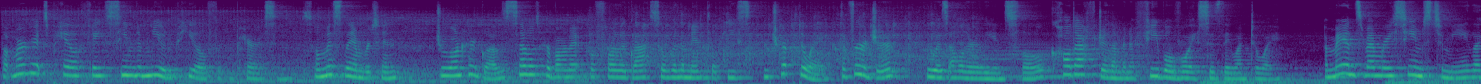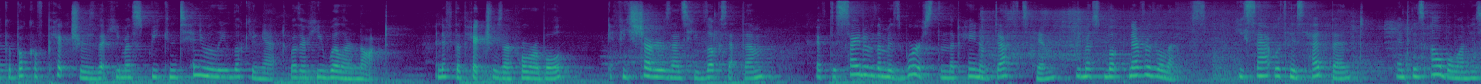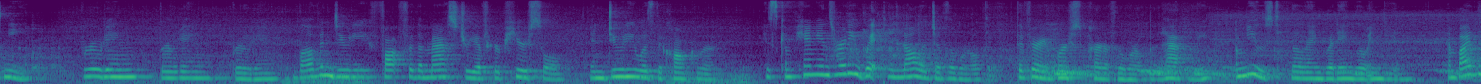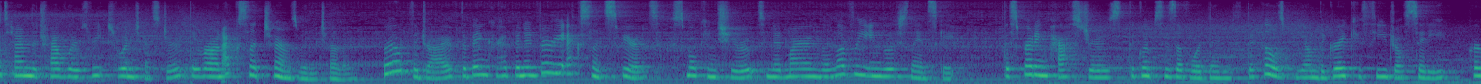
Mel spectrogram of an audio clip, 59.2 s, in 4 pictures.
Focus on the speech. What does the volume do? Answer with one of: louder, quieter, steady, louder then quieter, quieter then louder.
steady.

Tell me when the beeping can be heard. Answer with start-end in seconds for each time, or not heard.
not heard.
